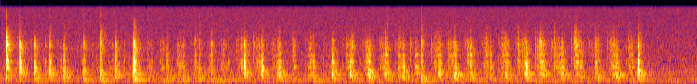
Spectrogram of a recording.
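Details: A squirrel on a windowsill chews the office building one afternoon, producing dense, rapid rasping clicks that run evenly for several seconds before stopping abruptly, leaving quiet room tone.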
